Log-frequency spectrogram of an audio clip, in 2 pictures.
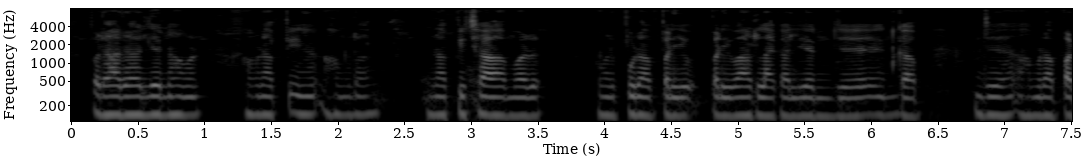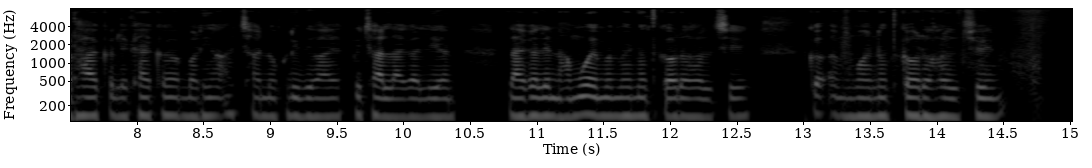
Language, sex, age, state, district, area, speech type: Maithili, male, 18-30, Bihar, Darbhanga, rural, spontaneous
